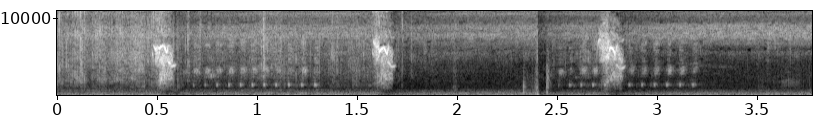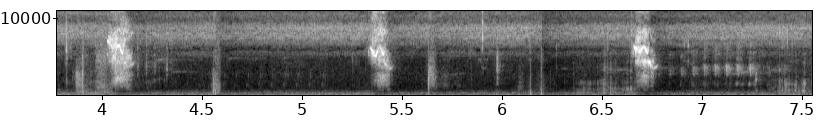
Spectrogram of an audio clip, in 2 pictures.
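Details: Young Common Myna found fallen from a small tree in the afternoon, held in hand; scratchy, harsh calls repeat about once a second, with faint steady tonal notes and a low hum between them.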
